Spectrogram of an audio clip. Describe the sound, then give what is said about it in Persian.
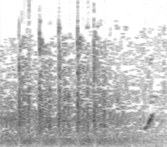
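Several sharp cracks of gunfire ring out at irregular intervals over a dense, noisy crowd din in Yasuj, Iran, as security forces confront protesters after city council elections, with a brief rising whistle-like tone near the end. “در این تصاویر صدای تیراندازی هم به گوش می‌رسد.”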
